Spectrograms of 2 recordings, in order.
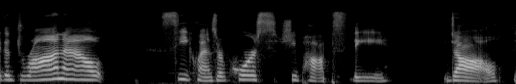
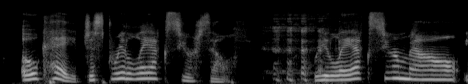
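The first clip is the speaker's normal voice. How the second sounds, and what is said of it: Put-on strong Chicago accent. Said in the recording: “she has that strong Chicago accent”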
